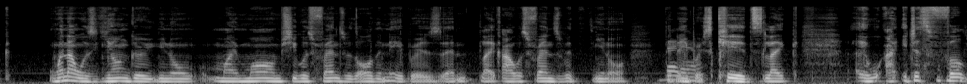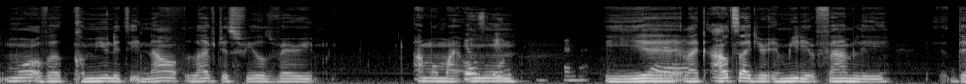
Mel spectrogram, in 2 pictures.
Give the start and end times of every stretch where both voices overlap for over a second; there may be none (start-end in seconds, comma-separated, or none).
none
